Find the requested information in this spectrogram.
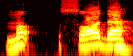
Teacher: یہاں پر حمزہ ساکن ہے تو حمزہ ساکن پہ ہم لوگ کیا کرتے ہیں، جھٹکا دے کے پڑھتے ہیں، ایسے جرکنگ ساؤنڈ کے ساتھ پڑھیں گے، ٹھیک ہے۔ مؤصدہ، صاد کو موٹا پڑھیں گے اور آخر میں ہا کو کلیئرلی پڑھنا ہے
